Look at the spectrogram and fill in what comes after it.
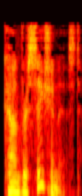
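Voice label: "conversationist", British English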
